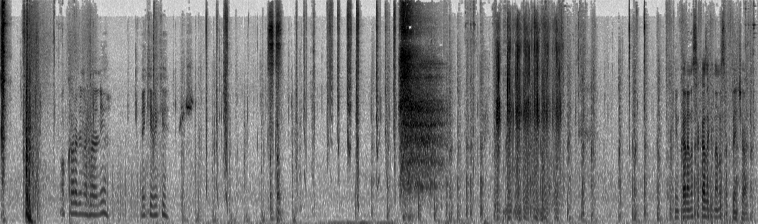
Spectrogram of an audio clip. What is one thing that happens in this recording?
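Gunshots crack in sharp bursts.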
